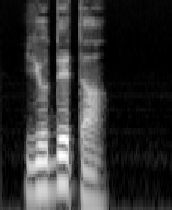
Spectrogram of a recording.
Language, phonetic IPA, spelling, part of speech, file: Polish, [juˈdɨta], Judyta, proper noun, Pl-Judyta.ogg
